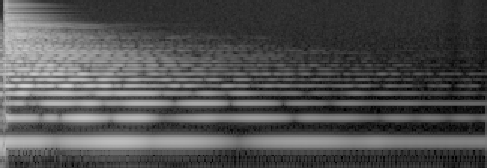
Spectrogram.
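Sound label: slow strings guitar; Optical Media International - Sonic Images Library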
